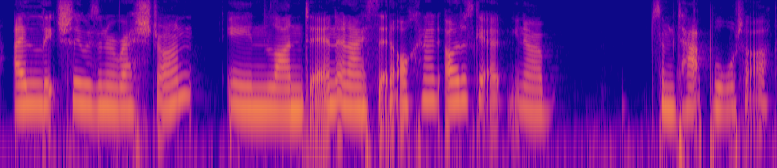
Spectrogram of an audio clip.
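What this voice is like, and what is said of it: Australian accent. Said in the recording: “I think it's my Australian accent. They just can't understand it.”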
